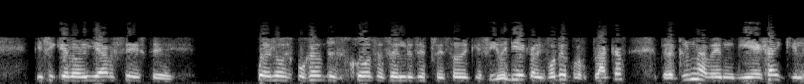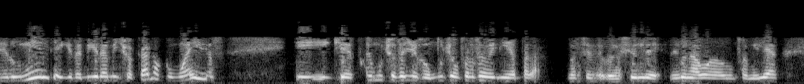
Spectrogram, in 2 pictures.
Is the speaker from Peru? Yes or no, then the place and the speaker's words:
yes; Peru; Porque yo siempre decía, ¿cómo? Yo soy de Perú.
